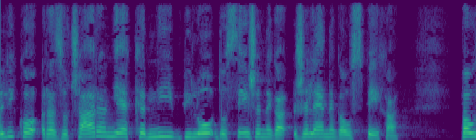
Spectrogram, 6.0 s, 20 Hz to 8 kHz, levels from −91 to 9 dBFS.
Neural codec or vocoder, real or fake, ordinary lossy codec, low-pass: none; real; none; none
